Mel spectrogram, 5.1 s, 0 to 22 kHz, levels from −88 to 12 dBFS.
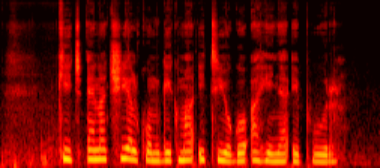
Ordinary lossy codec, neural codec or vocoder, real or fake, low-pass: none; none; real; none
